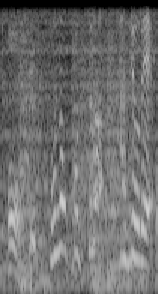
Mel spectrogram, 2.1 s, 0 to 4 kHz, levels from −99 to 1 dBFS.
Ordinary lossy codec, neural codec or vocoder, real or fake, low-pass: none; vocoder, 44.1 kHz, 80 mel bands, Vocos; fake; 3.6 kHz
